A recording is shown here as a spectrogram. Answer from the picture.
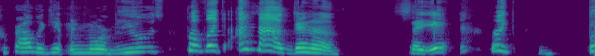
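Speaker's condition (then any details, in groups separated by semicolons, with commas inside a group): Cerebral palsy, severe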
